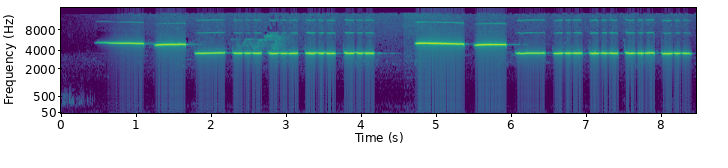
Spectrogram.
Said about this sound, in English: Should we cue up track four and play the white-throated sparrow?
